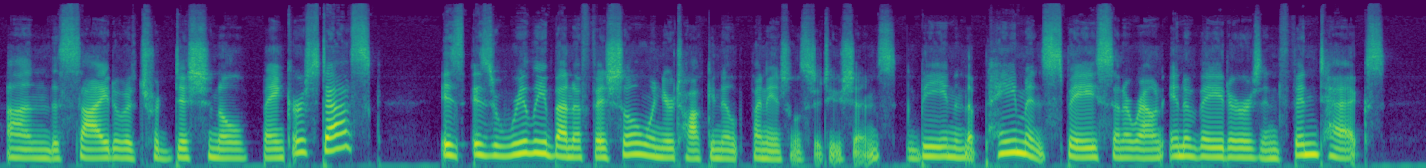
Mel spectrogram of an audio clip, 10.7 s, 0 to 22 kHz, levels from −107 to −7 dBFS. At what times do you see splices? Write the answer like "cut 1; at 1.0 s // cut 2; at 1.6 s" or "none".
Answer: cut 1; at 6.8 s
